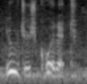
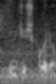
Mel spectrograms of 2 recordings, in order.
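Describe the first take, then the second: First: Said in the usual way. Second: Unvoiced, soft whispered reprimand; whispered scolding. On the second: Real, not acted. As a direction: hiss the scolding under your breath. Scolding a pet chick.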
